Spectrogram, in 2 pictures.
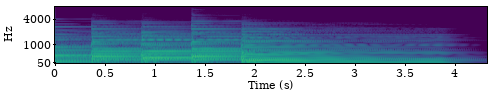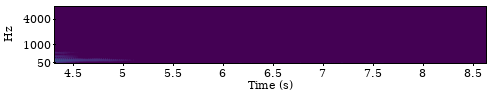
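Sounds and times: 
piano duet: 0.0 - 4.1.

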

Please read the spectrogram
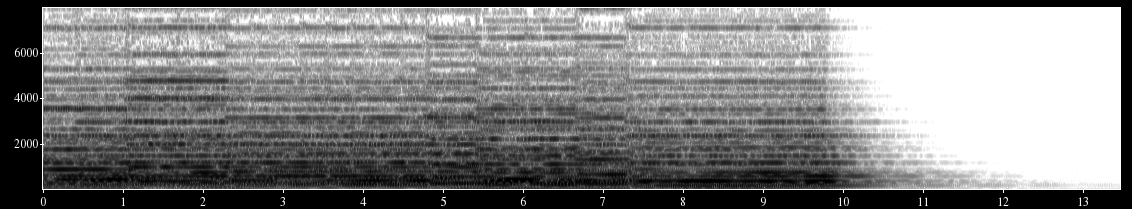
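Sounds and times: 
organ playing a march: 0.0 - 10.8.

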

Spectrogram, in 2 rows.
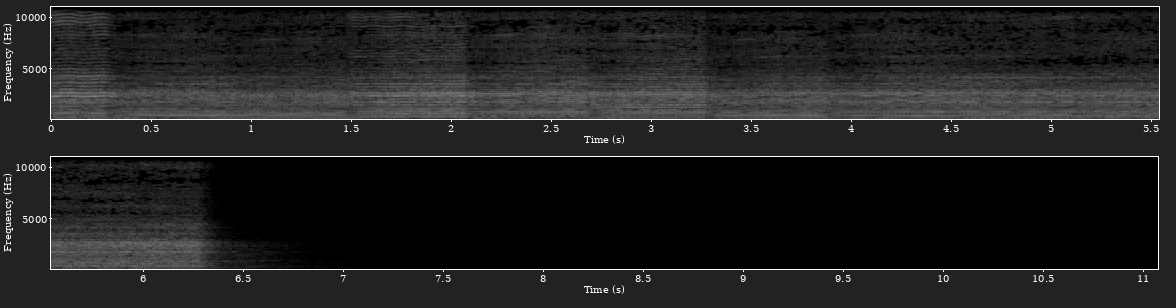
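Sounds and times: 
cello quartet: 0.0 - 6.5.

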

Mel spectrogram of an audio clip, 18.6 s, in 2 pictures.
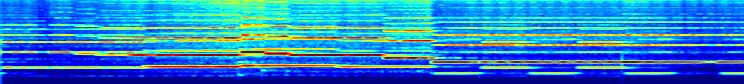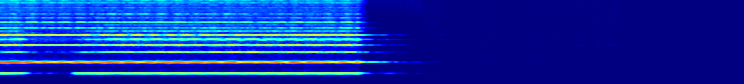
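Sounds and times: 
flute duet: 0.0 - 14.2.

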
